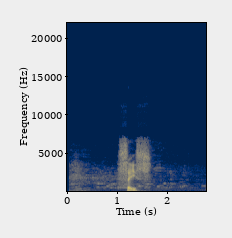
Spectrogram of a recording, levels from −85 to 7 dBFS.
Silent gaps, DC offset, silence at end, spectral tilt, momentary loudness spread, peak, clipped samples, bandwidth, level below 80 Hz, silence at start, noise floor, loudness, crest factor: none; under 0.1%; 1.15 s; -3.5 dB/octave; 24 LU; -2 dBFS; under 0.1%; 7.6 kHz; -54 dBFS; 0.05 s; -57 dBFS; -21 LUFS; 26 dB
